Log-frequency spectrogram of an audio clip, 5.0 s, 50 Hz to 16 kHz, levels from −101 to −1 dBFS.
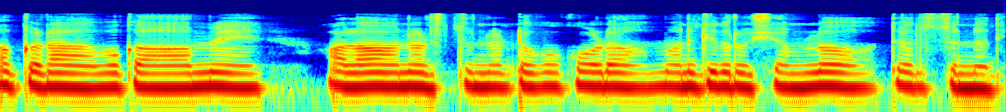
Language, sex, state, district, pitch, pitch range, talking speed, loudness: Telugu, female, Andhra Pradesh, Visakhapatnam, 190 Hz, 185-195 Hz, 105 wpm, -12 LUFS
